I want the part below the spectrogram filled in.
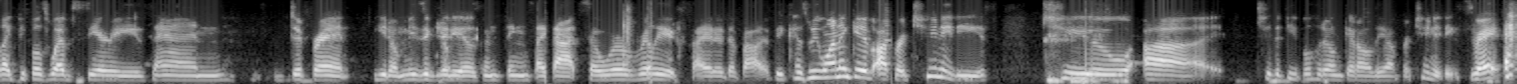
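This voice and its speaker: The speaker has a Californian accent and a fairly quick pace, with ordinary pitch variation. Loudness swings widely, and the sound is dry and close with no echo. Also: woman. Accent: Californian American English. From Southern California. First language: Spanish. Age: young. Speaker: actress. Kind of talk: interview.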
